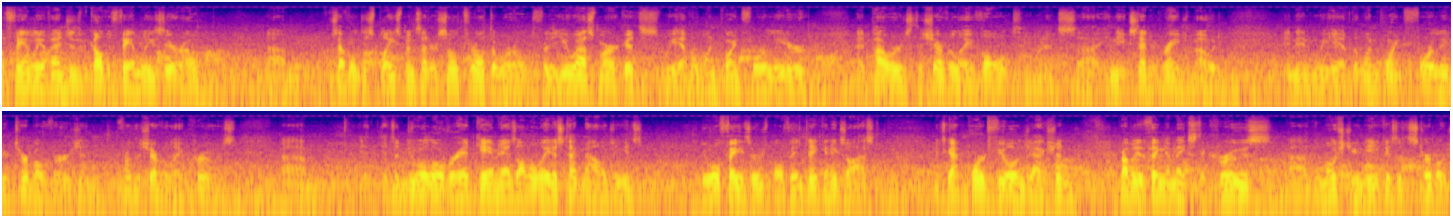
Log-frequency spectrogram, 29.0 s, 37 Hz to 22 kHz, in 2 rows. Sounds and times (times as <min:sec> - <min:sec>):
Speech: 0:00.0 - 0:12.2, 0:12.8 - 0:28.9
Heavy engine (low frequency): 0:00.0 - 0:28.9.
